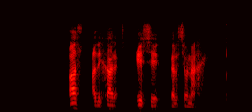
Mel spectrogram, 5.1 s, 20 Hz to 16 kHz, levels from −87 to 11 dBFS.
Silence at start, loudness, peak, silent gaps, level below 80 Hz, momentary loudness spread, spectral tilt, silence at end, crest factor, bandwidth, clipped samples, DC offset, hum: 1.4 s; -49 LUFS; -30 dBFS; 2.67-2.71 s, 3.28-3.32 s, 3.38-3.42 s; under -90 dBFS; 12 LU; 3 dB/octave; 0.95 s; 24 dB; 7.4 kHz; under 0.1%; under 0.1%; none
